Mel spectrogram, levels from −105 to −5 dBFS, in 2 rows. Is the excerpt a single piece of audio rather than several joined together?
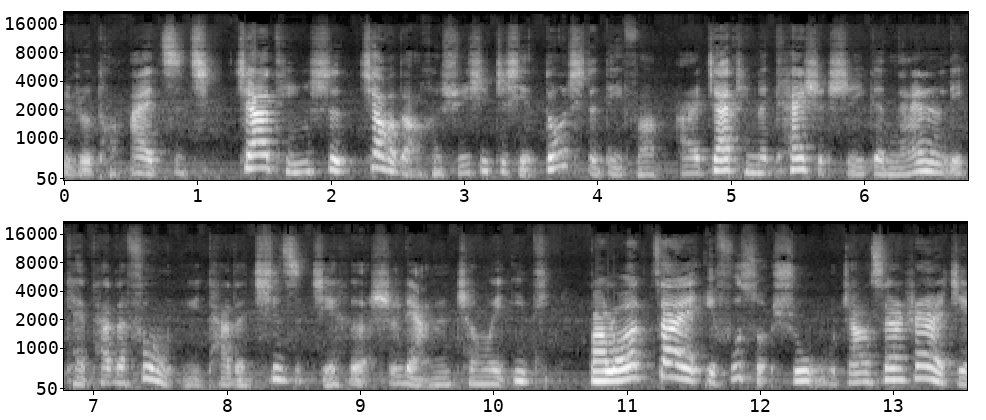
no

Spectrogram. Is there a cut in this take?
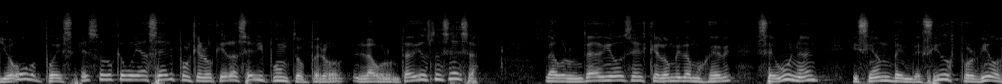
no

